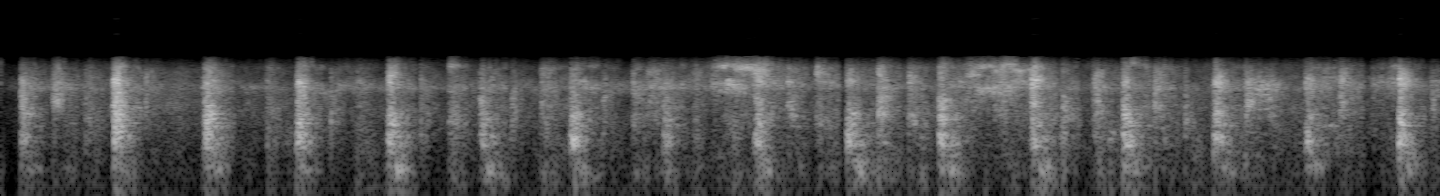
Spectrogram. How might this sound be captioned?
"Over the hill" escalator, recorded on dumbphone.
